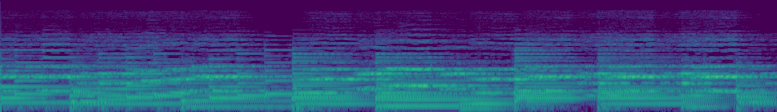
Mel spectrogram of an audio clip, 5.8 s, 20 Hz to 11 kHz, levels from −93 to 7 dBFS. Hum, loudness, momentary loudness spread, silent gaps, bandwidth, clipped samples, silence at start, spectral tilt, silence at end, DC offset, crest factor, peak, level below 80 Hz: none; -33 LUFS; 5 LU; none; 8.4 kHz; under 0.1%; 0 s; -7.5 dB/octave; 0 s; under 0.1%; 14 dB; -18 dBFS; -68 dBFS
